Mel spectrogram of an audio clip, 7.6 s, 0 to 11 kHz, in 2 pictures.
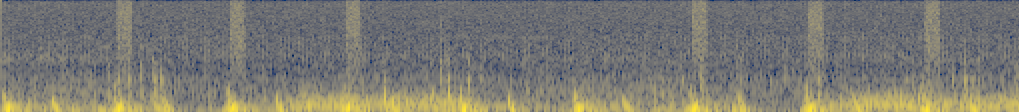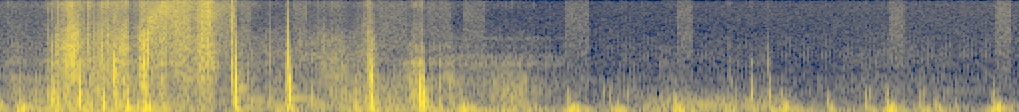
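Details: Own heartbeat after intense exercise with heavy breathing, measured 134 bpm: fast regular thumping about 135 a minute with a burst of heavy breathing midway; sinus tachycardia after exercise.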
